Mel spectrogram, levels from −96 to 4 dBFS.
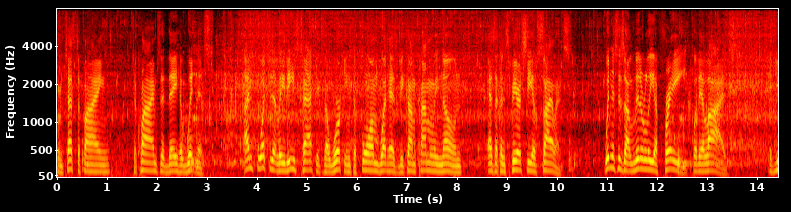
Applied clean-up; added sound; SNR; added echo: none; Toilet flush; 12 dB; none.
